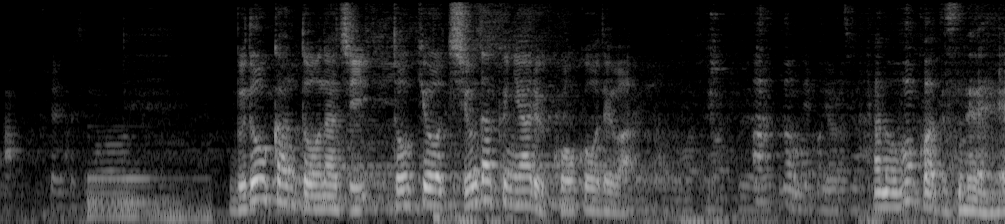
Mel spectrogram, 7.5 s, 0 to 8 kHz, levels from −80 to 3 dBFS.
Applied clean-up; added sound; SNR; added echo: none; Piano; 11 dB; reverberation time 2.3 s.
